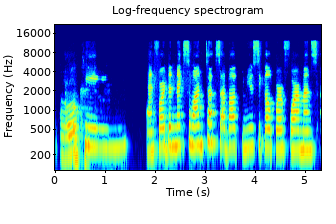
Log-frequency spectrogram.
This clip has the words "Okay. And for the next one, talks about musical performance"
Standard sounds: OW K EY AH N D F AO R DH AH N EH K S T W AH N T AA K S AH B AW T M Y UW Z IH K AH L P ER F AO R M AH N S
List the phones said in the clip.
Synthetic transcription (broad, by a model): OW K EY AH N D F AO R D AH N EH K S T W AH N T AA K S AH B AW T M Y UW S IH K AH L P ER F AO R M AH N S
